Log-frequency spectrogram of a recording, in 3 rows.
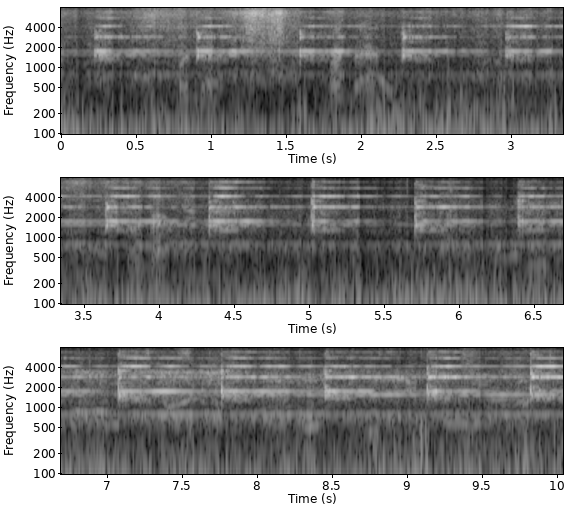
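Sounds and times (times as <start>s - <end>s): bell ringing steadily: 0.0s - 10.0s
diesel locomotive rumble: 0.0s - 10.0s.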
